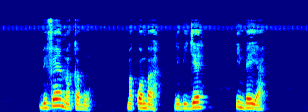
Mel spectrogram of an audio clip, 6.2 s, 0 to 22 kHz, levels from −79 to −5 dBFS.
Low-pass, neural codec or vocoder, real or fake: 10.8 kHz; none; real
